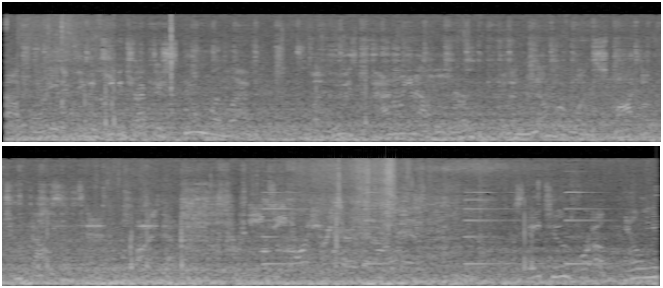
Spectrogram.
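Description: Inside a moving car: a steady low rumble of the car driving, with the car radio playing indistinct talk and music over it.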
